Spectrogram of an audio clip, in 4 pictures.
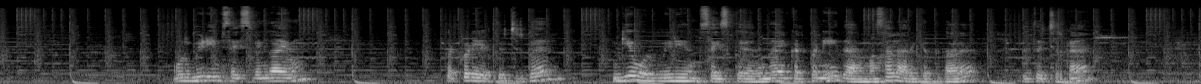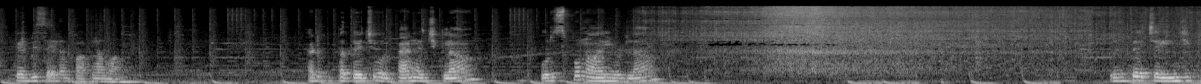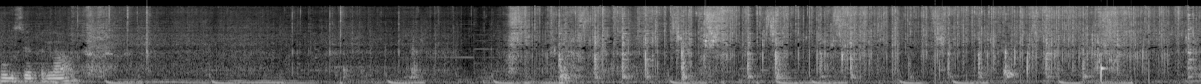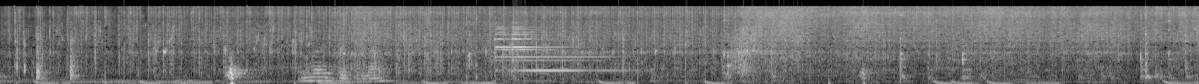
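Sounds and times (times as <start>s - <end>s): garlic and ginger sizzling in oil: 17.5s - 48.0s
spoon stirring onions in oil: 26.8s - 48.0s.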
